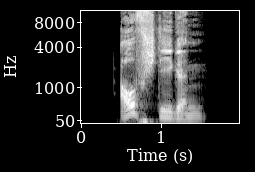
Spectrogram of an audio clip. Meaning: dative plural of Aufstieg
- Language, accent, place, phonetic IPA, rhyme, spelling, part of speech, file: German, Germany, Berlin, [ˈaʊ̯fˌʃtiːɡn̩], -aʊ̯fʃtiːɡn̩, Aufstiegen, noun, De-Aufstiegen.ogg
